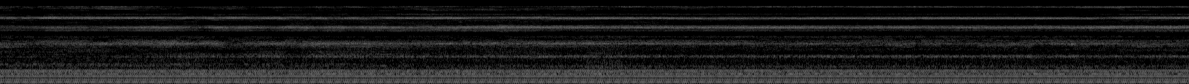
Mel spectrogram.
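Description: Steady mechanical hum with a hissing, whining drone throughout; a nebulizer running continuously.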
